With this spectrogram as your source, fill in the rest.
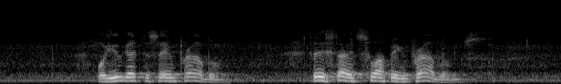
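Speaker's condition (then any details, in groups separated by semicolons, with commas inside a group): Parkinson's disease; sleep disrupted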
